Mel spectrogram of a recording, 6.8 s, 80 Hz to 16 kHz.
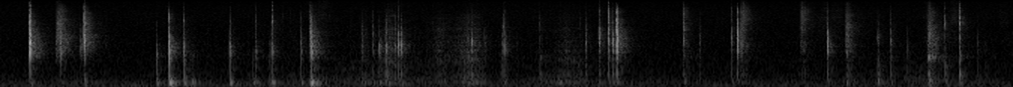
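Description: Long nails tap the sides of a glossy, hollow plastic LED face mask. The result is a quick, irregular run of about 22 short, bright clicks. The clicks vary in loudness, have no ring afterward, and sound much like typing.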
